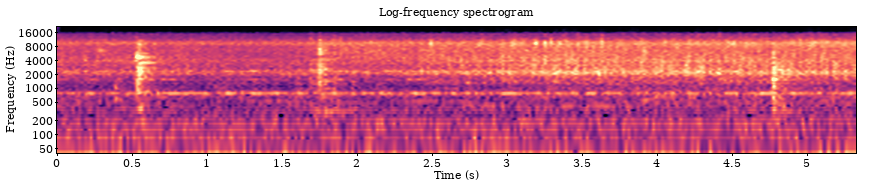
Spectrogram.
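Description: Turmeric powder and chopped green chilli frying in a pan make a soft, continuous sizzle, with a few sharp clicks of a utensil against the pan scattered through.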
